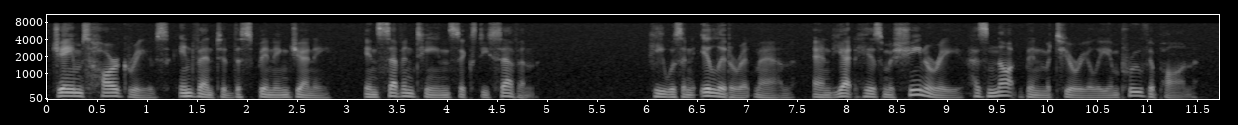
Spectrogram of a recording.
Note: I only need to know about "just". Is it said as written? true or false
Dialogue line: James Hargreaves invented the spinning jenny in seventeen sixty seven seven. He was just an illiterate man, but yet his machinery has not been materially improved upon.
false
